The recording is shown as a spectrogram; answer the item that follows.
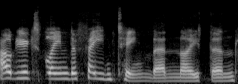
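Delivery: put-on British-accented delivery. Quoting how a woman says a name when she's annoyed with him, in a British accent. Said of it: "I just sounded so British in the way I said Nathan".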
